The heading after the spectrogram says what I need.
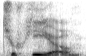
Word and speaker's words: Trujillo: for his known for his anti-true hilo stance trujillo i keep doing the wrong embassies on the wrong syllable yeah and and uh so he for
